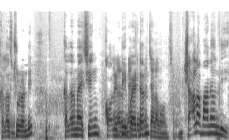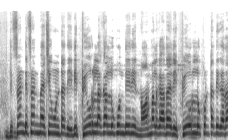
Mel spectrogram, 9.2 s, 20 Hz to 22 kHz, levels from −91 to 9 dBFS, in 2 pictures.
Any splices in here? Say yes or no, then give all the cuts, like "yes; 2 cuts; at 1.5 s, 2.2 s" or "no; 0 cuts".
no; 0 cuts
